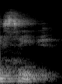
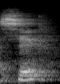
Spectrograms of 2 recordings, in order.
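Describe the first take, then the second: First: "Sikh" with a long ee, as in seek; long-ee pronunciation. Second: "Sikh" with a short i, as in sick; short-i pronunciation. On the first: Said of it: "flows better if I say Sikh". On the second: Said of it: "told that you pronounce that". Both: Shown as a demonstration.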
